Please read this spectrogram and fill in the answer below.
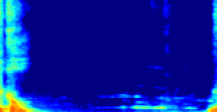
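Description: A man's voice trailing off at the end of a phrase, then near silence broken only by one faint, short tone about a second and a half in.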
